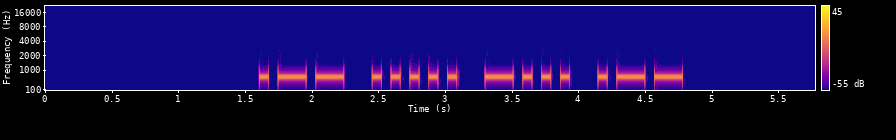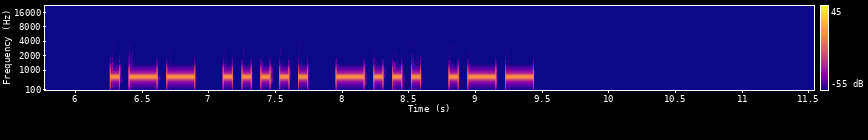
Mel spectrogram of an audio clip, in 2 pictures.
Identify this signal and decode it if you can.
Morse code, heard as a keyed tone, about 17 wpm, 700 Hz. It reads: W5BW W5BW
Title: USA Call Signs - 4 Characters - Repeated 2x - 17wpm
